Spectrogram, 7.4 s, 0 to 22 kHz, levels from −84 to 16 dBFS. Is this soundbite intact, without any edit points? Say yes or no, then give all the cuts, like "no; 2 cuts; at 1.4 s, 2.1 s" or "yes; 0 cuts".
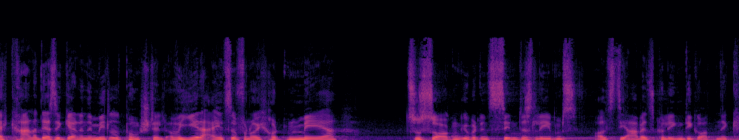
yes; 0 cuts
